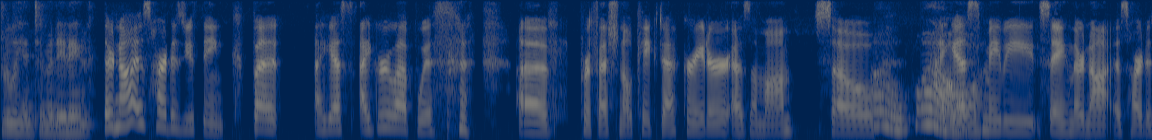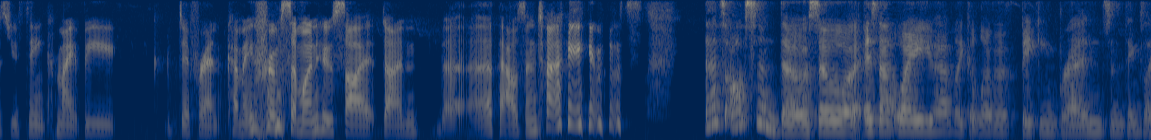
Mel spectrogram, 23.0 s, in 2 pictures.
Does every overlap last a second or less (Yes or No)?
Yes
